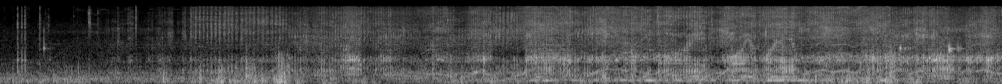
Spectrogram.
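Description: Corded electric drill spinning a homemade tulip-auger mixer through wet, coloured mortar in a plastic bucket. The mixing noise builds about two seconds in, and a steady motor whine joins it about halfway.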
